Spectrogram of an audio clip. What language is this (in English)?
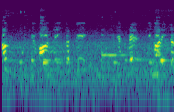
Pashto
